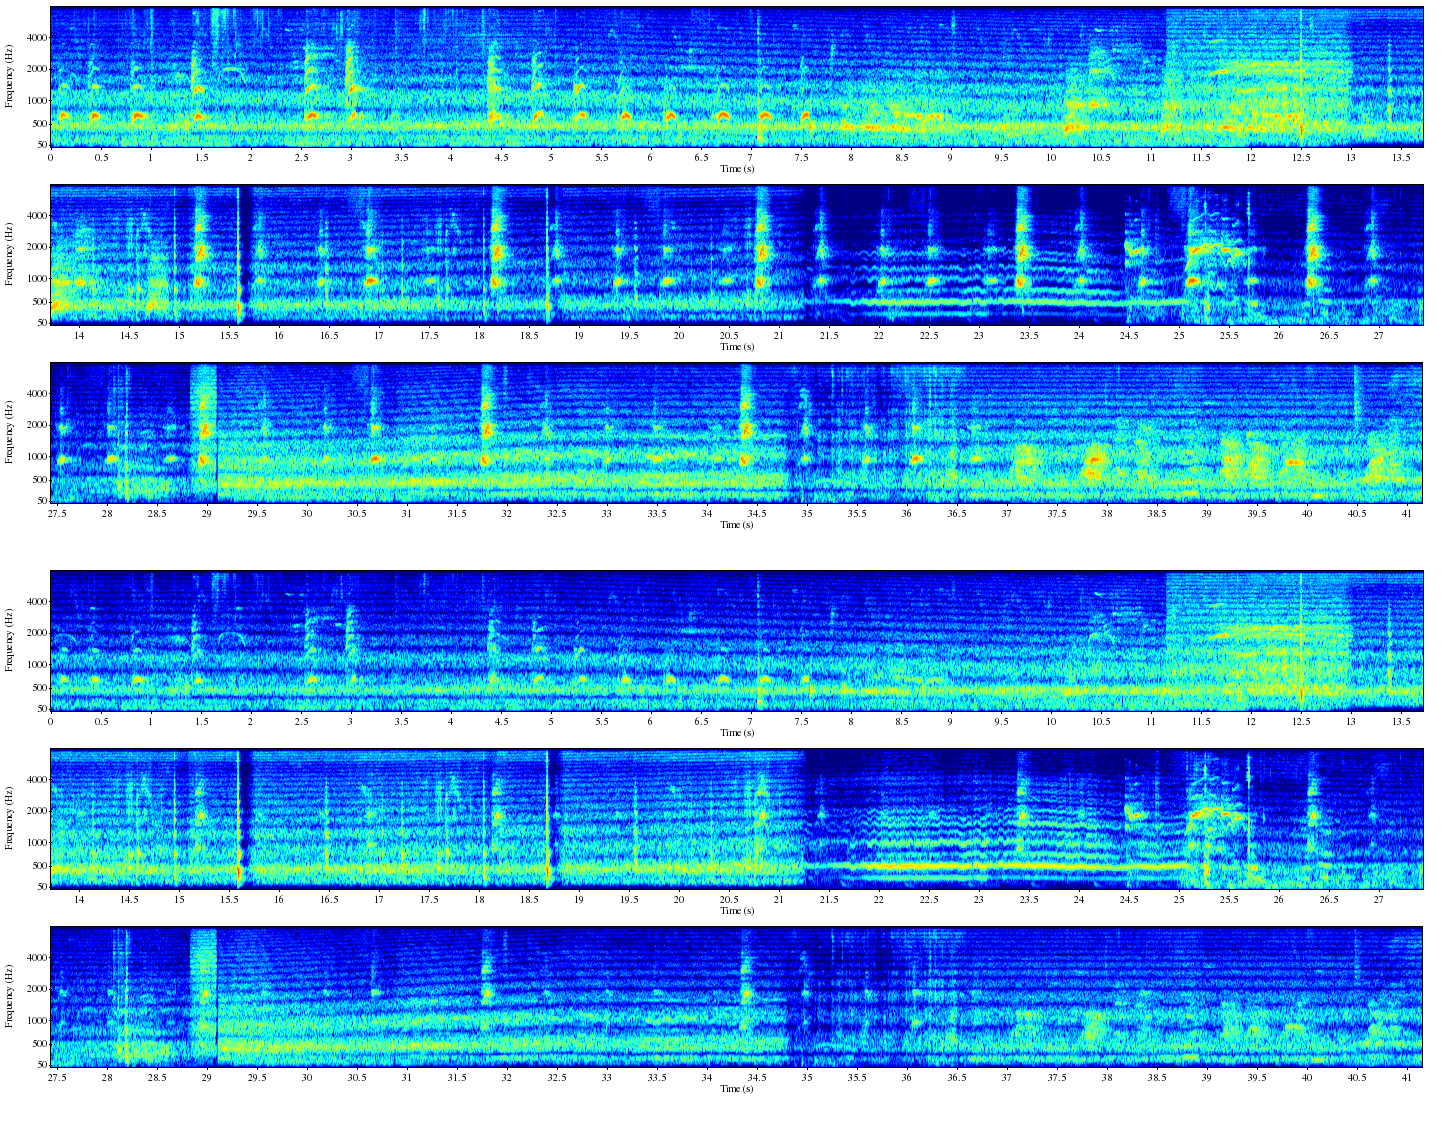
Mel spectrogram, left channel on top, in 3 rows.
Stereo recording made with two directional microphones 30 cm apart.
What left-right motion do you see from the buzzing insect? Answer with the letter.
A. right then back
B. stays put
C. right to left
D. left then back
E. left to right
A.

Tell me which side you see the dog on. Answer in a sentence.
You can hear the dog on the left.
